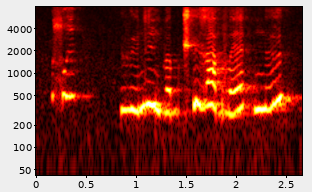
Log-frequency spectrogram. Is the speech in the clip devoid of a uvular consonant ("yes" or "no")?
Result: yes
